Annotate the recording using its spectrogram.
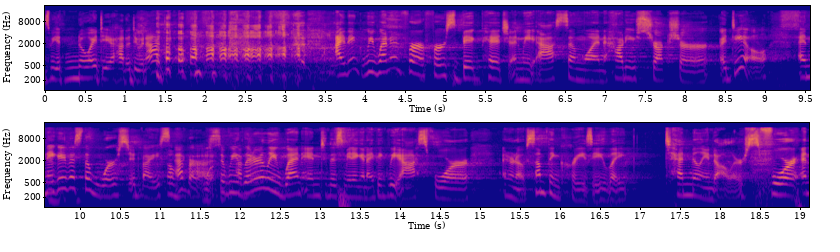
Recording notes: It was recorded on Jan 18, 2017 in front of a live audience at New York's 92nd Street Y.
